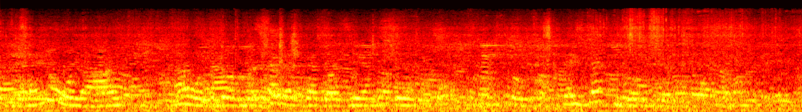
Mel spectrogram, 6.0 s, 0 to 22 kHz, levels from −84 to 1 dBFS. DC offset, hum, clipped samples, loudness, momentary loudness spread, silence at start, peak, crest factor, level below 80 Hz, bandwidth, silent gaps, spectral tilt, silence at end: under 0.1%; none; under 0.1%; -17 LUFS; 5 LU; 0 s; -2 dBFS; 14 dB; -34 dBFS; 16 kHz; none; -5 dB/octave; 0 s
